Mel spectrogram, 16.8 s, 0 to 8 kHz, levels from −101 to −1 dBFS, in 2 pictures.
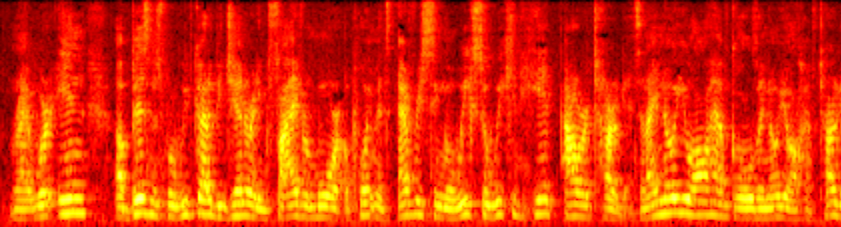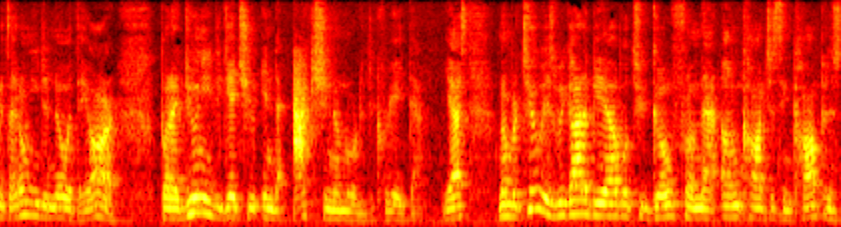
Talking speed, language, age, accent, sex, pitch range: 265 wpm, English, 30-49, American, male, 130-180 Hz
